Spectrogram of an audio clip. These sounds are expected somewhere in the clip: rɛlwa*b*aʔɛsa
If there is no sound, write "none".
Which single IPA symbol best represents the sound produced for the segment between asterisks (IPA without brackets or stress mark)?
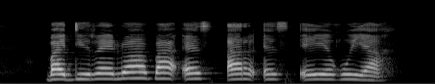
b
